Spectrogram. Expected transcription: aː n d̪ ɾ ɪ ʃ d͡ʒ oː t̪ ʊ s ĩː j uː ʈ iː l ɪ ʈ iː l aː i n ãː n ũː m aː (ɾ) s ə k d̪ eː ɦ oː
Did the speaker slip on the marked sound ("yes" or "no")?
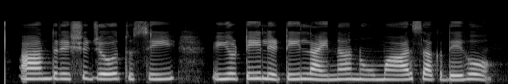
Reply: no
